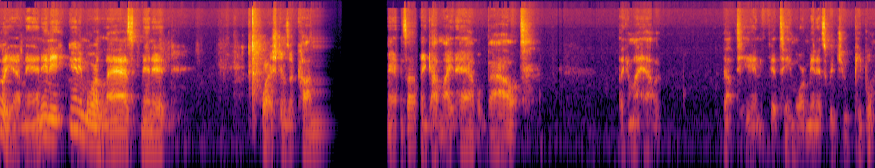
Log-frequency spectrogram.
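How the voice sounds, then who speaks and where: The man talks with an American accent at a fairly slow pace. His loudness swings widely, broken by long, frequent pauses. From Mississippi, US South. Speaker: travel vlogger. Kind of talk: live stream Q&A chat. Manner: casual, laid-back.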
